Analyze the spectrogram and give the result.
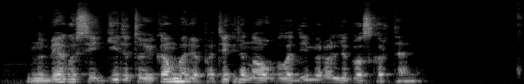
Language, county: Lithuanian, Vilnius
